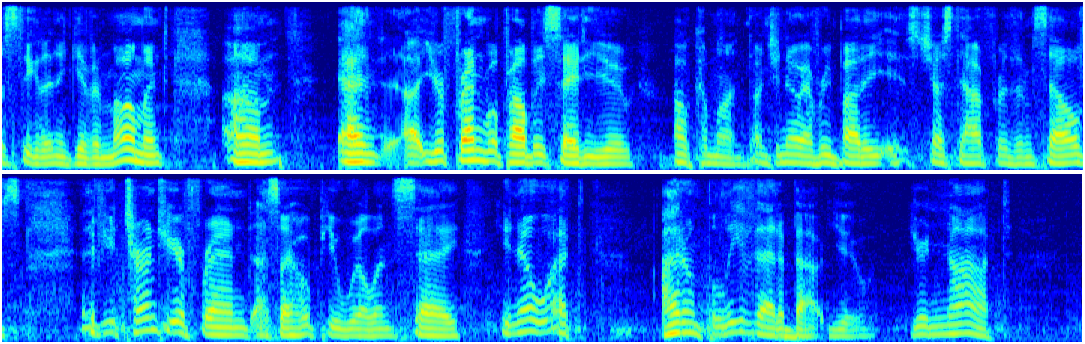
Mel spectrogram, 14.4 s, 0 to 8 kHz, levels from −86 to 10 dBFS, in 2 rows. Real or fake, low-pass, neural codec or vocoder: real; 7.2 kHz; none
